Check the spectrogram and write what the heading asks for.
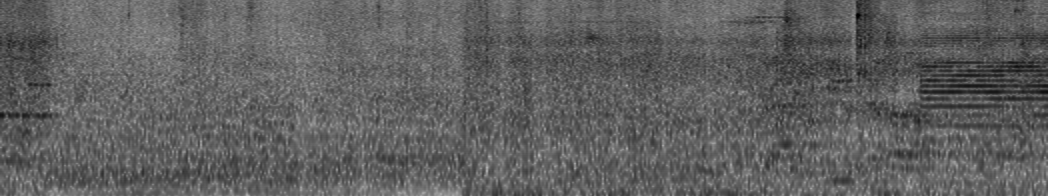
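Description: Busy city street ambience: indistinct crowd chatter over a steady traffic rumble. Near the end a higher pitched sound comes in.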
